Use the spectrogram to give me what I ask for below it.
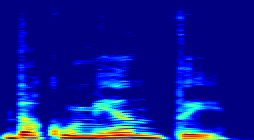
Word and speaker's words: документы: Документы? – Да. Only the first or is not accented, so pronounce it the Russian way. – Документы. – Pronounce it more Russian, as in da.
